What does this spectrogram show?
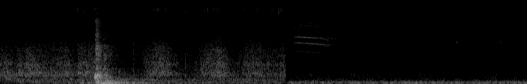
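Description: A single thump about a second in, over a rushing background that cuts off abruptly partway through. Just after the cut, a bird gives a brief chirp of a few quick falling notes against quiet outdoor background.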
